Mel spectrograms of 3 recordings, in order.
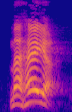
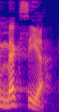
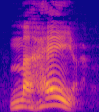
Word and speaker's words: Mexia: Everyone who lives in, how do you pronounce where I'm staying? Mahaya. I want to say Mexia. Mahaya.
